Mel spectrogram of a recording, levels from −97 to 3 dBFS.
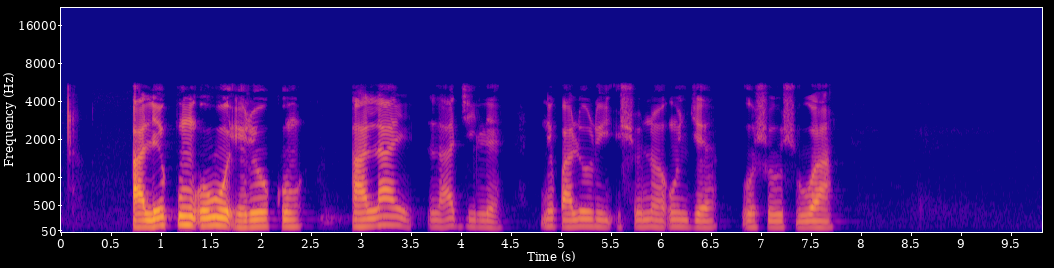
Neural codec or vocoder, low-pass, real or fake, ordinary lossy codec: none; 5.4 kHz; real; none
